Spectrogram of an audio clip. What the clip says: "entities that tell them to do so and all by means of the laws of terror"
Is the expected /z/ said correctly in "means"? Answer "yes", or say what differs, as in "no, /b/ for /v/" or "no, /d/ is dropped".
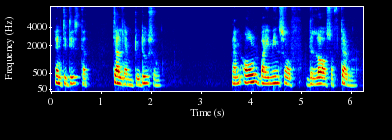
no, /s/ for /z/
